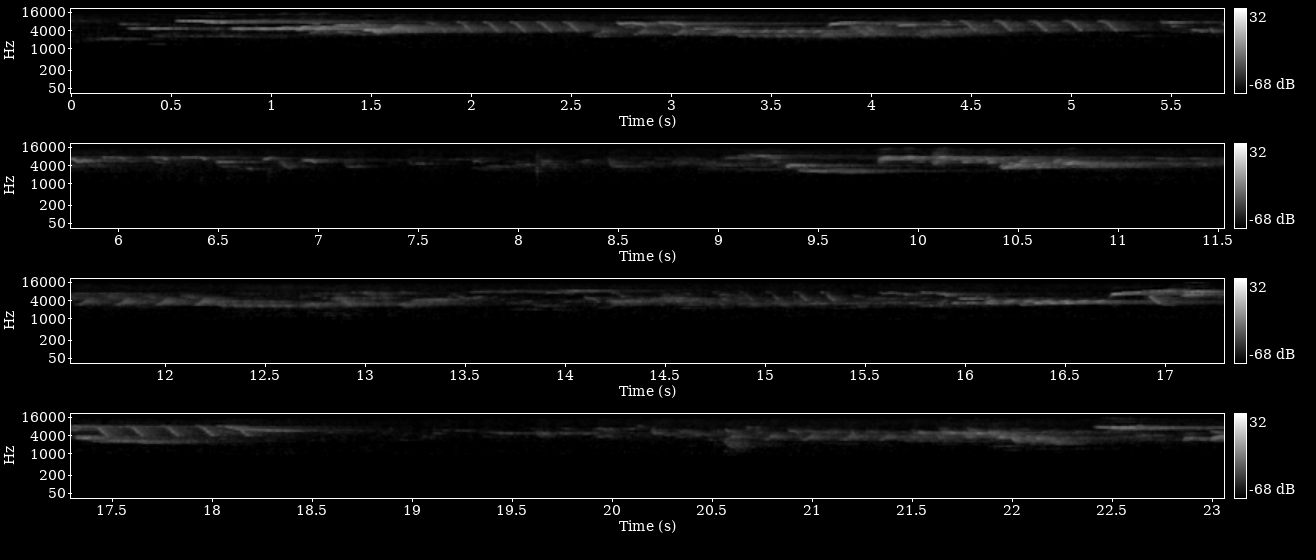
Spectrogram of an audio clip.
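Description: Faint songbirds chirping and trilling: several phrases of rapid, high repeated notes, a few seconds apart.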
